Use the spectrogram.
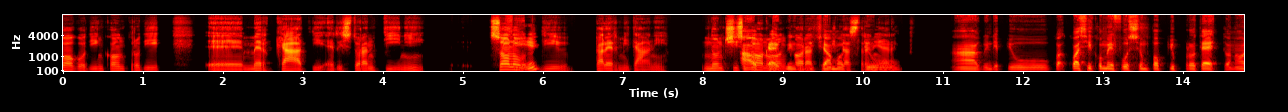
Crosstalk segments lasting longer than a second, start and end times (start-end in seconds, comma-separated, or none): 8.5-10.4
